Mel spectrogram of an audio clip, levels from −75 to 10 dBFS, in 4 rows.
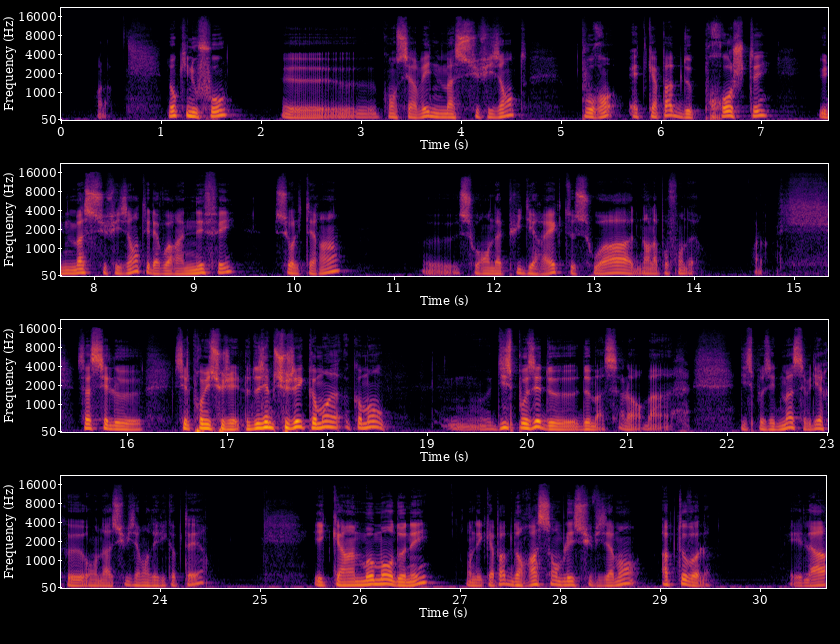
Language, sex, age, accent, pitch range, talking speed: French, male, 50-69, French, 105-145 Hz, 155 wpm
